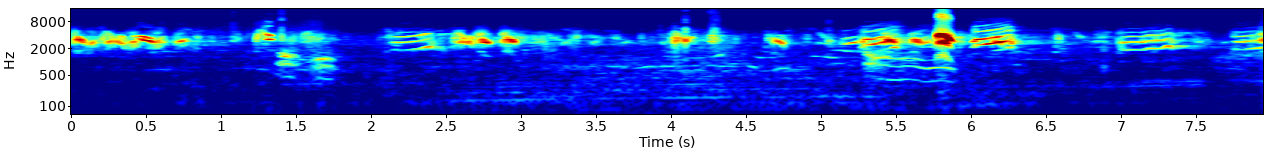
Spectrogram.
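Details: Osprey calling at its ranch nest around a headless fish, summer evening 2018: bursts of shrill whistled chirps, some upward-slurred, in quick irregular runs separated by brief pauses, with faint low background noise.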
